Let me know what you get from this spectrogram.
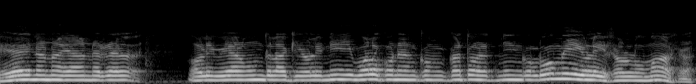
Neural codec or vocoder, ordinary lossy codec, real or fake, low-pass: none; none; real; 7.2 kHz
